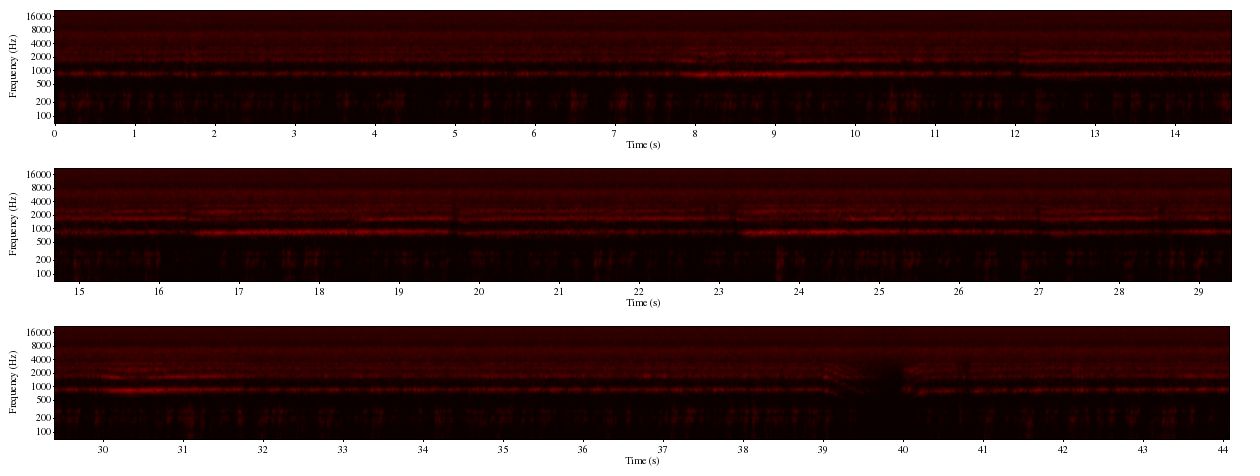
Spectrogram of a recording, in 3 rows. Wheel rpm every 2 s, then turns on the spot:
240, 230, 230, 230, 220, 230, 220, 190, 210, 210, 210, 220, 210, 230, 230, 230, 230, 230, 230, 200, 140, 230.
none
